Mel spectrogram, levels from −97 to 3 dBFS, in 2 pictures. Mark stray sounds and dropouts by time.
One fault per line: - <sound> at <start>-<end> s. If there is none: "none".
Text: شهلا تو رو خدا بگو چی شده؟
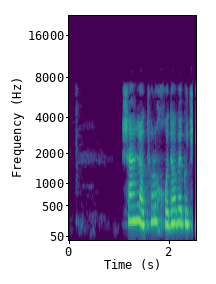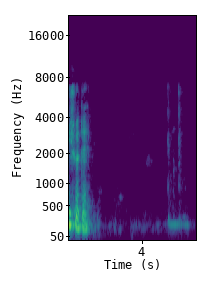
- dropout at 2.5-2.5 s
